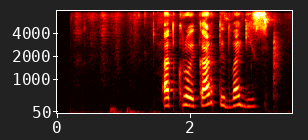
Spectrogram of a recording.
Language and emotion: Russian, neutral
